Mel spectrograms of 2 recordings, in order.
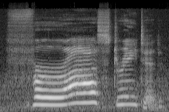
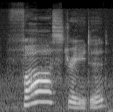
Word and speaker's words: frustrated: Frustrated. It's not frustrated, and it's not frustrated. There's no L in it, and the R is pretty relevant.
